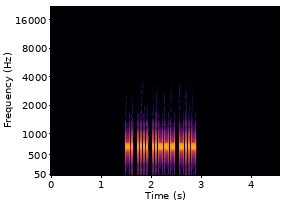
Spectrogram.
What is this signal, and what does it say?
Morse code, heard as a keyed tone, about 37 wpm, 700 Hz. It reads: NH2X
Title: USA Call Signs - 4 Characters - 40wpm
